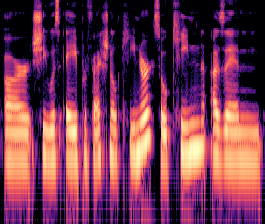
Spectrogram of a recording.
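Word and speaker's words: caoin: she was a professional Keener so Keen as in that's an anglicization of the Irish word c-a-o-i-n which is pronounced the same way which means to cry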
